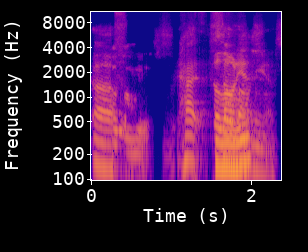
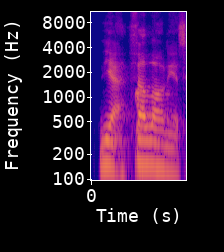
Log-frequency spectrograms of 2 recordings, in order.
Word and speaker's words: Thelonious: How does he, Thelonious. Thelonious.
